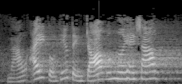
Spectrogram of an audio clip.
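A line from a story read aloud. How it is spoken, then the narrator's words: Barked question. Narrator (Vietnamese): Lỗ Đại Hạc thấy vậy mà quát hỏi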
